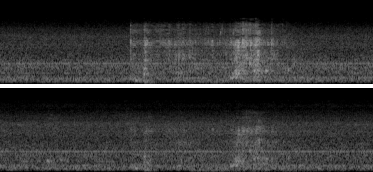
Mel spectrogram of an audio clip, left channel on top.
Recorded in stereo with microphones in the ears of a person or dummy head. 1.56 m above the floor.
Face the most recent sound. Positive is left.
turn(degrees=70)  # may be behind; listen again after turning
